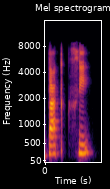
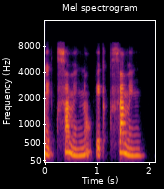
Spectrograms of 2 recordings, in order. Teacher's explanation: Por ejemplo, en el caso de palabras como taxi, si te has dado cuenta, ese grafema sí tiene doble sonido. Suena como K y como S juntos. Y pasa lo mismo en examen, ¿no? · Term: bifonemáticos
